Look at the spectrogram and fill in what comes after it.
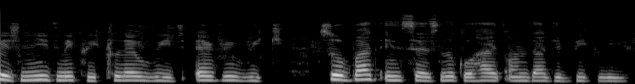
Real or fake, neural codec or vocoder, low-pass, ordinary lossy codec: real; none; 10.8 kHz; none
